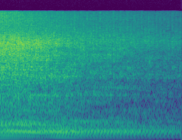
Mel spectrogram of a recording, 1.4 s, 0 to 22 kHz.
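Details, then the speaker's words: 2004 Hyundai Elantra petrol engine running after radiator replacement: revs and falls back with a raspy, buzzy edge from an exhaust leak at a loose flex pipe, to be fixed. "but it's running you can probably hear the exhaust leak that's getting fixed on saturday"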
